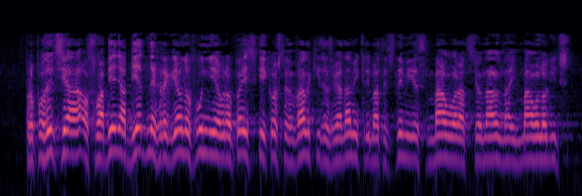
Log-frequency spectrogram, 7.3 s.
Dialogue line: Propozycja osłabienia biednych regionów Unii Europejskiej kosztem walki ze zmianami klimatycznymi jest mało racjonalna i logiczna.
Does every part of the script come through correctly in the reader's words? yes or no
no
